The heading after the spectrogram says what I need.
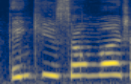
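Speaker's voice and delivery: very high, loud thanks; gushing thanks. Retold or imitated. Passenger thanking the encouraging attendant, gushing and high. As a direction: squeal the thanks, re-enacting delight. Acting own thrilled thanks.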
